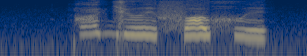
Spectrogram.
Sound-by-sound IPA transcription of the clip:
qʷ ə̤ ɡʲ ʊː ɪ̯ f ɒ xʷ ɪ

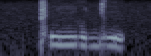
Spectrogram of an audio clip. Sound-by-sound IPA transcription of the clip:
ǁ y ɲ o ɟ y

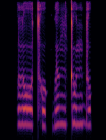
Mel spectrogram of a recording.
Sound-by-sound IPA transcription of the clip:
l oː˧ tʰ o˨˩ k̚ l ɯ˧ ŋ t u˦˥ n d o˦˥ k̚

